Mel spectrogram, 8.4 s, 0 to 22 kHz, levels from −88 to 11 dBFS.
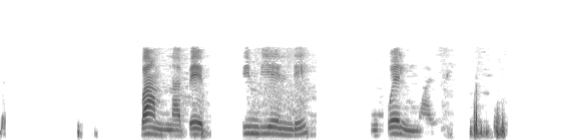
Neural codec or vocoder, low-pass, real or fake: none; 5.4 kHz; real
